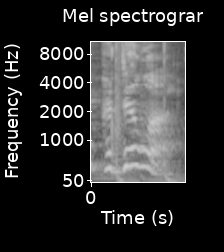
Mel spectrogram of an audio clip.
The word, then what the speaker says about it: Padilla: And You should know where the emphasis goes on the second syllable. They say Padilla. They do say Padilla. There's people. Padilla.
